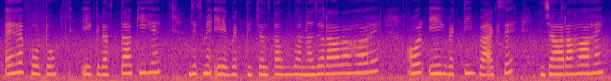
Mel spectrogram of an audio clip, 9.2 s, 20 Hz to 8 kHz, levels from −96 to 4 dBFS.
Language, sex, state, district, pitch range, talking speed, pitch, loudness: Hindi, female, Chhattisgarh, Balrampur, 280-320 Hz, 150 wpm, 295 Hz, -25 LUFS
